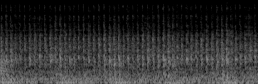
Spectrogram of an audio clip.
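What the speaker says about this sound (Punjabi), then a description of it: "ਬਾਈ ਟਰੈਕਟਰ ਦਾ ਇੰਜਨ ਪੂਰੇ ਦਾਣੇ ਗਿਣਦਾ ਹੈ" A tractor engine idles nearby with a steady, even low rumble and no voices.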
